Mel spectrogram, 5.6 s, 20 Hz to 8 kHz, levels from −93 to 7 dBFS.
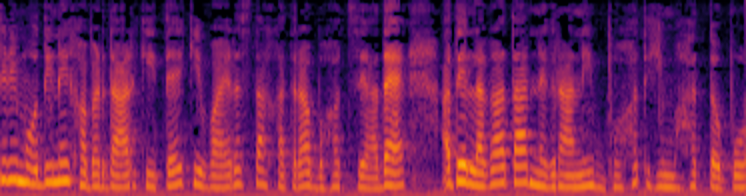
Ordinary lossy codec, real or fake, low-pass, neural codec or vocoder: none; real; none; none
